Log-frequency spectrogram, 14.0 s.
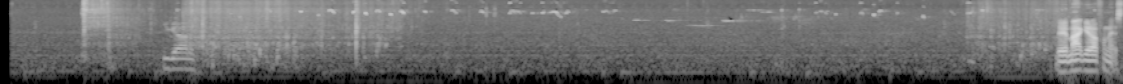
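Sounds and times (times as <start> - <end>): low outdoor background noise: 0.2 - 14.0
high bird chirps: 3.7 - 12.2.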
